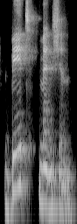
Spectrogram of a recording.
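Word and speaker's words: Bethmännchen: Will you pronounce the name again? Yes, it's Bethmannchen.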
